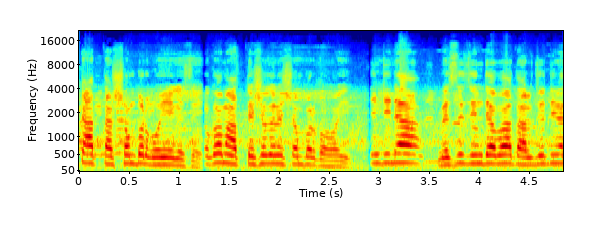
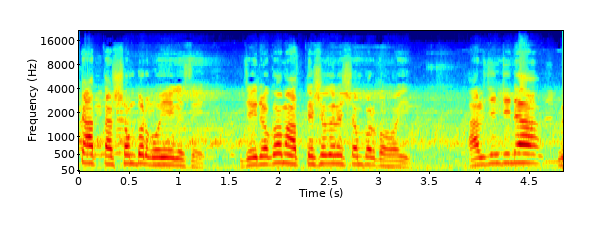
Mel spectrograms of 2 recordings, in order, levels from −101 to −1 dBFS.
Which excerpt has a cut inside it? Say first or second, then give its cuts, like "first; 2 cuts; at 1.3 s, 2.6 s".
first; 2 cuts; at 1.3 s, 2.9 s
